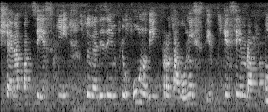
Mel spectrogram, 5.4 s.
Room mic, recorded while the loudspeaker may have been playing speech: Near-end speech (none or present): none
